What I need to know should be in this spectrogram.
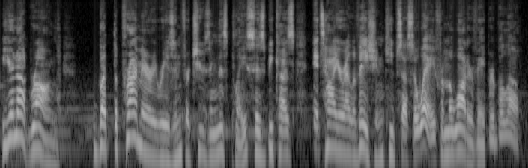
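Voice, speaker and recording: Young male game ranger, lightly high pitch, animated intonation, articulate, knowledgeable, wry, brisk. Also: soft background music. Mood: brisk, instructive. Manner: articulate, explanatory, matter-of-fact. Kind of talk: video game character acting.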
